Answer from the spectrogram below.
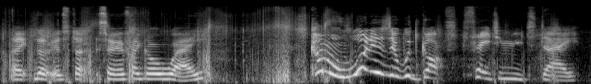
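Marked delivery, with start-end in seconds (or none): none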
